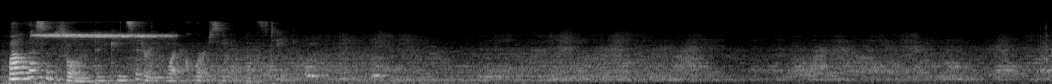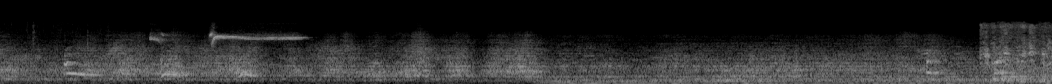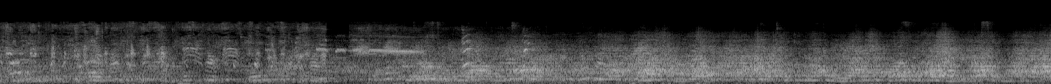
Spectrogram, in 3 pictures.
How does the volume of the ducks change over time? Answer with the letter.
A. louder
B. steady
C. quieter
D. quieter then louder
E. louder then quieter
C.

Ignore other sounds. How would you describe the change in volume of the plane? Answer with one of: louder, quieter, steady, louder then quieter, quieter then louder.
louder.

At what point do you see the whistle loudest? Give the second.
1 s.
